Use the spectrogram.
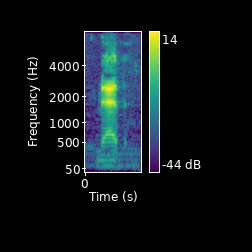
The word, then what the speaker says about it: Mevin: Right, oh, Rhymes with 7. Yeah, there we go. There we go. Rhymes with 7. Mevin.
